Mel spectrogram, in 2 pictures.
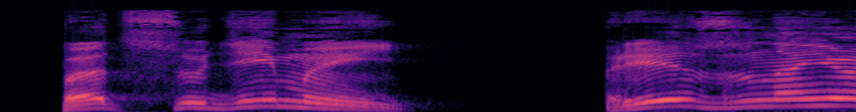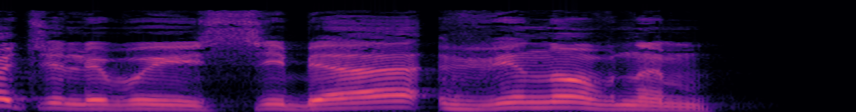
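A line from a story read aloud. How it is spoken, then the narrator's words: Loud, imposing question. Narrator (Russian): председатель громко и внушительно спросил Митю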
